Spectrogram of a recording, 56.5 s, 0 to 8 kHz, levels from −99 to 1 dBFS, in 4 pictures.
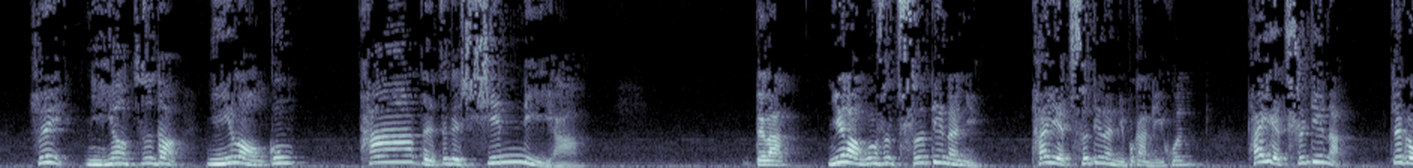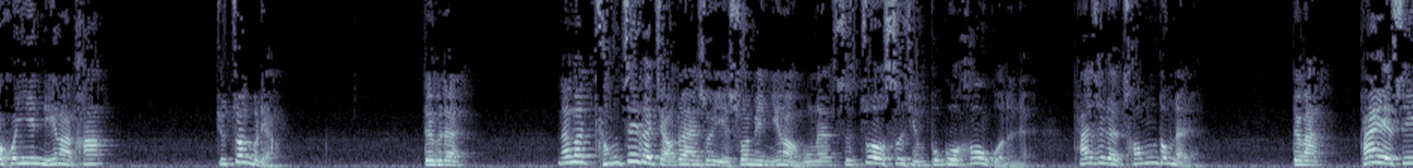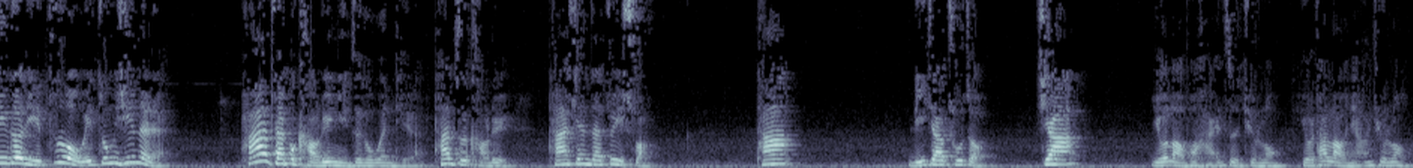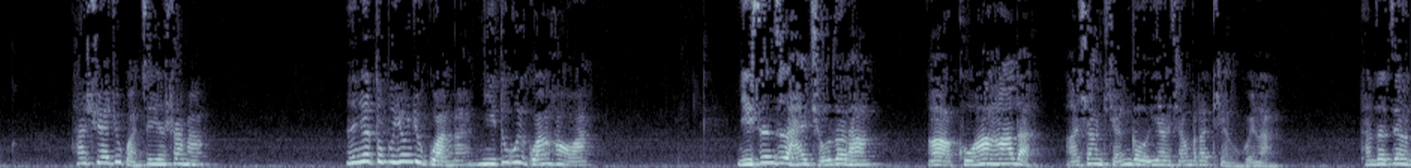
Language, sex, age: Chinese, male, 60-79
